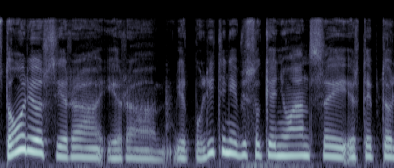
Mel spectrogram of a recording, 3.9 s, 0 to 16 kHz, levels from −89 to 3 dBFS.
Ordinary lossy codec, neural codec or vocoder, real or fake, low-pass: MP3, 96 kbps; none; real; 10.8 kHz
